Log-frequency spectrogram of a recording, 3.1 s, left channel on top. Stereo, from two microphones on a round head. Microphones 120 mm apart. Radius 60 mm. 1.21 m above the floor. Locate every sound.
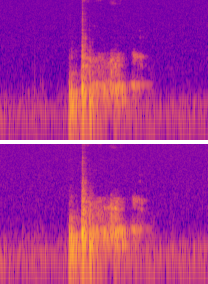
1.0 s footsteps: 5° left (ahead or behind), 1.9 m; by 2.4 s 10° left (ahead or behind), 1.4 m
